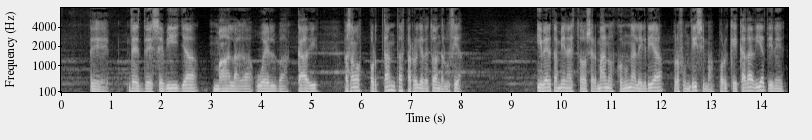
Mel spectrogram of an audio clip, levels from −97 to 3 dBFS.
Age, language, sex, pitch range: 40-59, Spanish, male, 100-120 Hz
